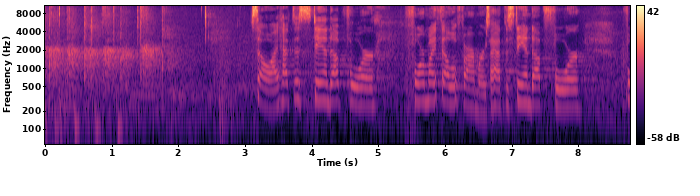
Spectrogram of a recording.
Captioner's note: applause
